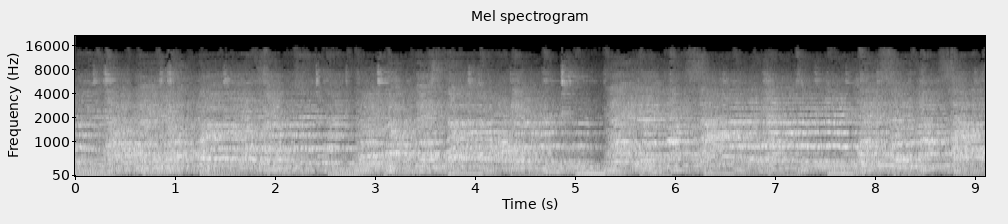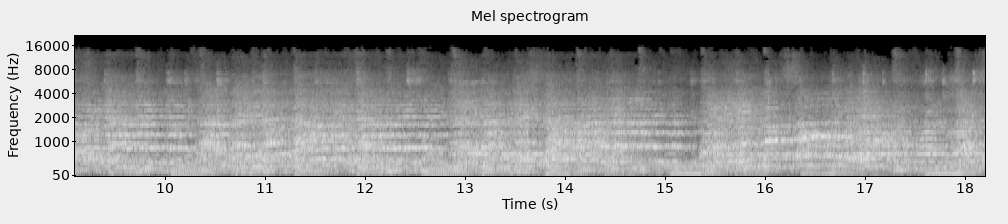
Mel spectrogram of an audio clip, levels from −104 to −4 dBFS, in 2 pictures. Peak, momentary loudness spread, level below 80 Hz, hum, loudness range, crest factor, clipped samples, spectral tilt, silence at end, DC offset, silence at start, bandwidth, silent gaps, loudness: -6 dBFS; 3 LU; -48 dBFS; none; 1 LU; 16 dB; under 0.1%; -4.5 dB/octave; 0 s; under 0.1%; 0 s; 15.5 kHz; none; -20 LUFS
